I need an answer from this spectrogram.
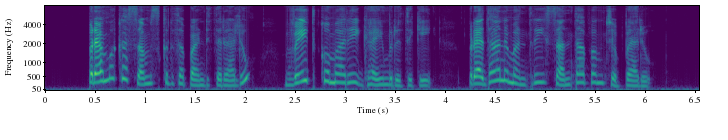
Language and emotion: Telugu, neutral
